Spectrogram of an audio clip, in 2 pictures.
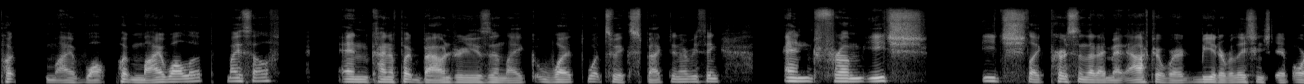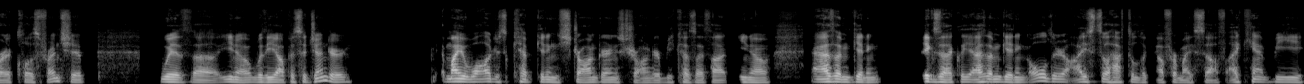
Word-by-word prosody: put - - -1 0.3
my 100 -1 -4
wall 100 +1 -3
put 125 -4 0
my 105 +1 +2
wall 125 +3 +2
up 155 +2 -3 0.2
myself 155 +1 -3 0.6
and 115 -3 +1
kind 120 -1 +1
of 110 - -4
put 115 -5 0
boundaries 105 +1 0
and, 105 -2 -1
like, 95 +1 -4
what 115 -1 0
what 130 -2 -5
to 120 - -1
expect 105 0 -3
and 120 - -3
everything, 125 +2 -3 0.7
and 150 -2 +4
from 145 -1 +3
each 150 +3 +3 0.6
each, 155 -3 +1
like 110 -1 0
person 130 -3 +1
that 110 -1 +3
I 100 - +1
met 95 -2 -2
afterward, 100 -2 0
be 115 +1 +3
it 110 - 0
a - - +2
relationship 105 0 -2
or 105 -3 +1
a 95 - -2
close 100 -3 -4
friendship 115 -6 -2 0.8
with, 110 -3 +4
uh 95 -3 0
you 115 +3 -1
know, 105 -2 +1
with 105 0 -1
the 110 - +4
opposite 105 +1 0
gender, 140 -8 +1 1.0
my 135 +1 +8
wall 125 +1 +3
just 115 -1 -6
kept 120 -3 -3
getting 115 -3 -1
stronger 105 +1 0
and 105 -1 -2
stronger 95 +1 -4
because 95 0 -5
I 95 - -1
thought, 95 0 -2
you 110 - -2
know, 100 -1 0 0.4
as 125 +1 +6
I'm 120 -3 +5
getting 105 -1 +1 0.4
exactly 115 -3 +4
as 110 +1 +4
I'm 120 -1 +3
getting 110 -2 +1
older, 135 -6 0
I 120 - -1
still 120 -1 +1
have 105 -1 0
to - - -6
look 100 -1 -7
out - - -3
for - - -2
myself, - - -4
I - - -2
can't 115 -4 -5
be 110 -3 -3
110 Hz, 180 wpm, -25 LUFS, 105-125 Hz, 1.0 s, my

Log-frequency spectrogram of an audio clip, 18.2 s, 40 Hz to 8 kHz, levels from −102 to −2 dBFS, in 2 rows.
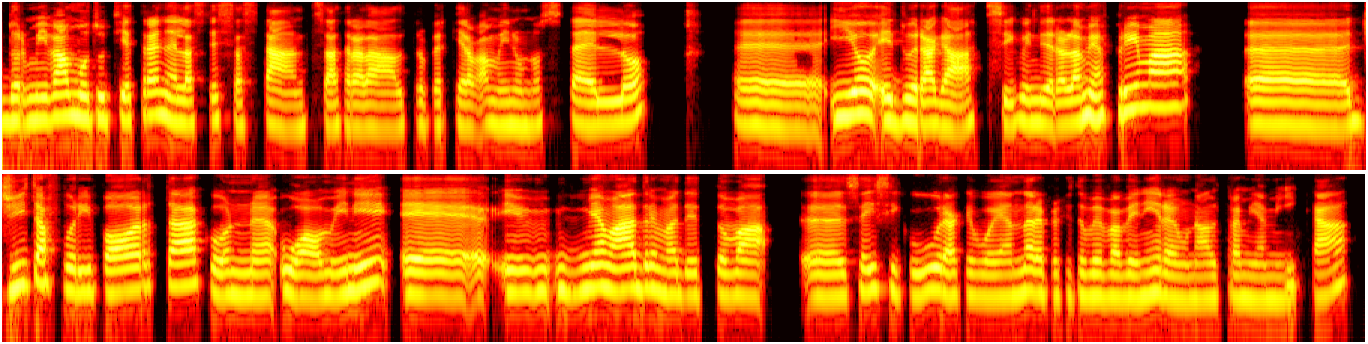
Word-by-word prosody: dormivamo 195 +3 +3
tutti 200 +1 -3
e 195 - -2
3 230 +2 +2
nella 185 -6 0
stessa 185 -1 -7
stanza 160 -1 -1
tra 160 -1 0
l'altro, 155 +2 -2
perché 165 +1 -11
eravamo 160 +2 -2
in 170 - -7
un 160 0 -9
ostello. 175 - -1 0.5
Uhm, 160 -3 -2
io 230 +3 +4
e - - +3
2 185 0 0
ragazzi. 170 0 +1
Quindi, 180 -1 -5
era 170 0 +1
la 180 +2 +4
mia 220 -1 +3
prima, 290 +6 +7 0.4
uhm, 165 -2 +2
gita 225 +6 +1
fuori 205 -5 -5
porta 215 +5 +3
con 175 -4 -4
uomini 185 +7 0
e, 175 -2 +1
ehm, 195 0 -5
mia 210 +3 -1
madre 215 +1 +5
m'ha 180 -2 -3
detto: 175 0 -8
"Ma, 170 -1 +2 0.2
ehm, 165 0 -4
sei 200 +4 -6
sicura 195 -2 -3
che 175 - -12
vuoi 170 -1 -7
andare?" 185 +3 -1
Perché 175 0 -14
doveva 170 -1 -4
venire 170 +1 -3
un'altra 160 +1 -7
mia 160 -1 -9
amica, 160 +2 -3
180 Hz, 160 wpm, -21 LUFS, 170-200 Hz, 0.5 s, prima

